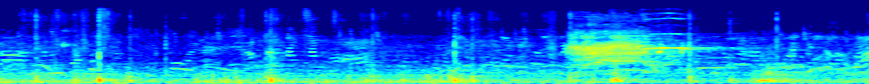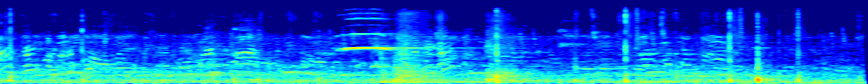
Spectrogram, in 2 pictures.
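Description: A volleyball is struck by hands outdoors.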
